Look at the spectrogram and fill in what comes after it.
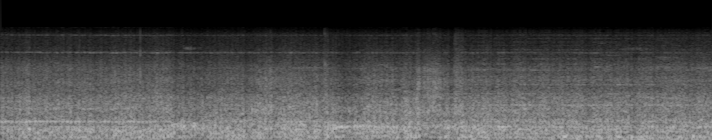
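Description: Locomotive-hauled passenger train pulling out, its coaches rolling past with a steady rumble of wheels on rails.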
